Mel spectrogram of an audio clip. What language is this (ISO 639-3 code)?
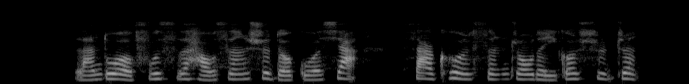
zho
